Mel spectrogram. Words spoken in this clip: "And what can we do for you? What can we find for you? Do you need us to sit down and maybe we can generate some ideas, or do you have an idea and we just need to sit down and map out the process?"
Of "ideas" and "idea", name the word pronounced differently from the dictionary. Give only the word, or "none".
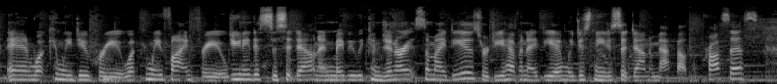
none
